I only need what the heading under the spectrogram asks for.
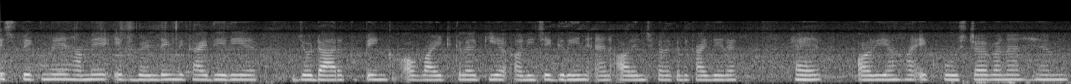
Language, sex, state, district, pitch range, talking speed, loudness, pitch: Hindi, female, Uttar Pradesh, Budaun, 210-220 Hz, 195 wpm, -17 LUFS, 220 Hz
